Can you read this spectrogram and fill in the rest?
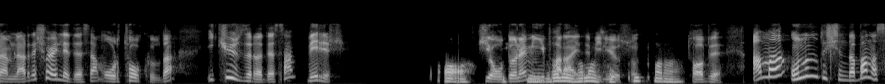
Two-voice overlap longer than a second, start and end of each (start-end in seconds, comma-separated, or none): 5.0-6.4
